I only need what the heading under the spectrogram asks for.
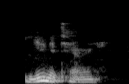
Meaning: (adjective) 1. Having the quality of oneness 2. That concentrates power in a single body, rather than sharing it with more local bodies 3. That contains an identity element
- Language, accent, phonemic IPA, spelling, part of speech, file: English, Southern England, /ˈjuːnɪt(ə)ɹi/, unitary, adjective / noun, LL-Q1860 (eng)-unitary.wav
